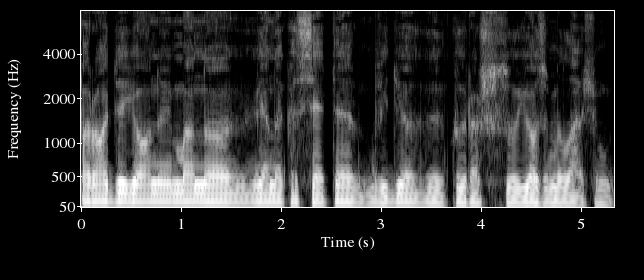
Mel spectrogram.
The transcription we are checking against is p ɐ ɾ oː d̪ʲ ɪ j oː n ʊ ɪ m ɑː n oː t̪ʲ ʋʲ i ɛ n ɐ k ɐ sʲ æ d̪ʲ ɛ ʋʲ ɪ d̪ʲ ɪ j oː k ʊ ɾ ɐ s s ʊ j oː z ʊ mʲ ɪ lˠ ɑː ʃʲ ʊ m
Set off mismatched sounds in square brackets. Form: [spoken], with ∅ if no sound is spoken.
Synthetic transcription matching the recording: p ɐ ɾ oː d̪ʲ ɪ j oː n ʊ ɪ m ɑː n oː [∅] ʋʲ i ɛ n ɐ k ɐ sʲ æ [t̪ʲ] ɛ ʋʲ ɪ d̪ʲ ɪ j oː k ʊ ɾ ɐ [ʃ] s ʊ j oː z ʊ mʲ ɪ lˠ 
